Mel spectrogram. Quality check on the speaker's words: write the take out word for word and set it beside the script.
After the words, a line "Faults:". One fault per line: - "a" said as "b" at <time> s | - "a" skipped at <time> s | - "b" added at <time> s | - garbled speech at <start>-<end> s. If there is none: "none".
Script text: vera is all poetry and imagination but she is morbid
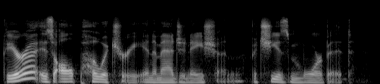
vera is all poetry and imagination but she is morbid
Faults:
none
